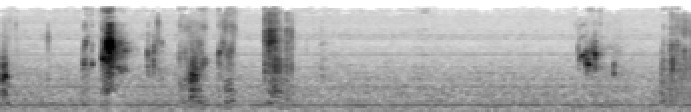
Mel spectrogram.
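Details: Caged pet budgerigar talking to the toy companion in its cage with learned words while playing; a few short, scratchy, high chattering bursts separated by long quiet gaps.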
